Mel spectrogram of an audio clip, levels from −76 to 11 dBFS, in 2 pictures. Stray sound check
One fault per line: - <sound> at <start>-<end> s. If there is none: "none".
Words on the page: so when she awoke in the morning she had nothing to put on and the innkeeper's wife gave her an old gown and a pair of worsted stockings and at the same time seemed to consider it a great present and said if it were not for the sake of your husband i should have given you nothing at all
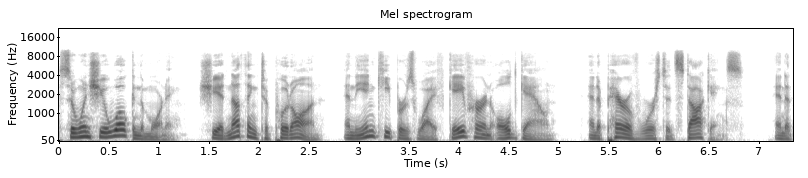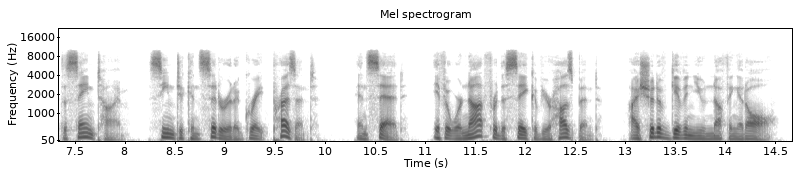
none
